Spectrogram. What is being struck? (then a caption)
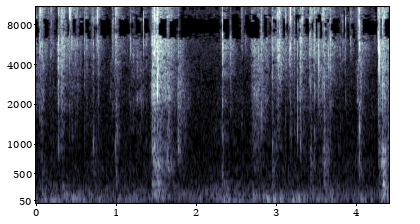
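Dried soap bar with paint coating. A small knife blade scrapes and cuts into a green, hand-sized rectangular bar of dried soap with a metallic paint coating, held in the fingers, as crumbly chunks flake off. Rapid, dry, bright crackling and scratching textures fill the clip, with louder crunchy bursts near the middle and at the end.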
